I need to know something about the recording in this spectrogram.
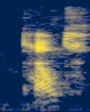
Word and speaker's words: tout: Tout.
